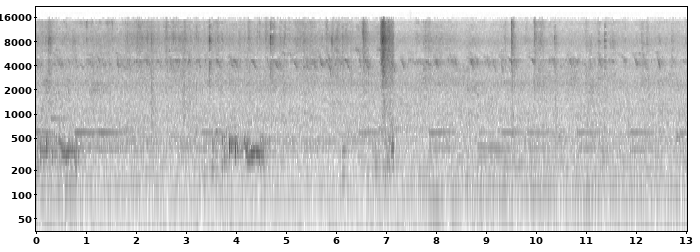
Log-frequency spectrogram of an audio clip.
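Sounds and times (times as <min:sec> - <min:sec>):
pigeons cooing: 0:00.0 - 0:07.3
faint high bird chirps: 0:00.0 - 0:13.0.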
